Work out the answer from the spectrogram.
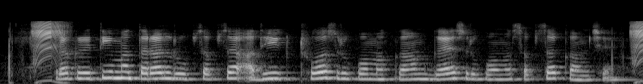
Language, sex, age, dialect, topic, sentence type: Maithili, female, 25-30, Angika, agriculture, statement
